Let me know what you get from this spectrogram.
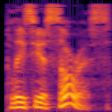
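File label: "plesiosaurus", British English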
